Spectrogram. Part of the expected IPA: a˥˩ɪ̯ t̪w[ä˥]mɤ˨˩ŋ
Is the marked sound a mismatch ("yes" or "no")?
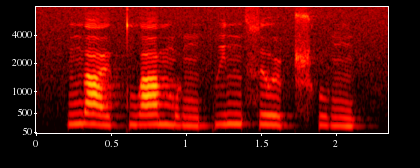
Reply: no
